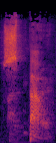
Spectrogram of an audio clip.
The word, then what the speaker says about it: Spui: S P U I is pronounced spy. – How? – Spow.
